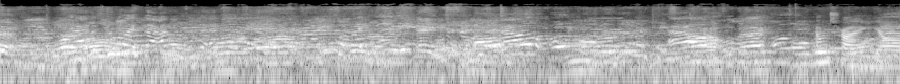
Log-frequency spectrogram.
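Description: A crowd of young men and women talk and call out loudly all at once, close by.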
